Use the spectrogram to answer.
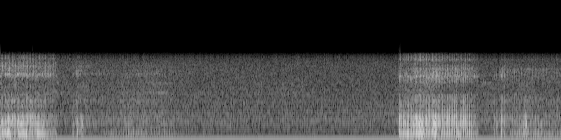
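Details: Sleeping Labrador guard dog snoring loudly and roughly: two long rattling snores separated by a quiet pause of several seconds.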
